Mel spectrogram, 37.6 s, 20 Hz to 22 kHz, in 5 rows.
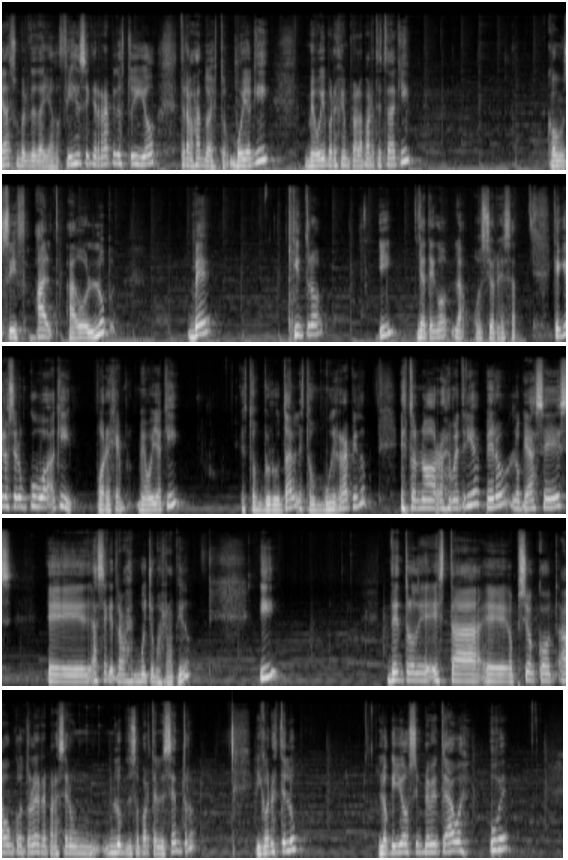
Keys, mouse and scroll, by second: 3.2 Tab, 5.2 right click, 7.0 right click, 8.1 alt+shift+right click, 8.3 alt+shift+right click, 10.2 v, 12.9-13.2 scroll down 1, 13.2-15.3 middle drag, 15.3 Tab, 16.8 right click, 17.3 middle click, 17.8-18.2 scroll up 1, 18.2-19.3 middle drag, 19.3 click, 20.1 right click, 20.5 shift+right click, 21.6 right click, 22.0 shift+right click, 22.4 shift+right click, 22.9 shift+right click, 23.2 shift+right click, 23.5 shift+right click, 24.2 shift+right click, 24.7 shift+right click.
